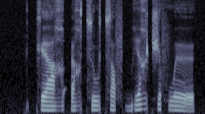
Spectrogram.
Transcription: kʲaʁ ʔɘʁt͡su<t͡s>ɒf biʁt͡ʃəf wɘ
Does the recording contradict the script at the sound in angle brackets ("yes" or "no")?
no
